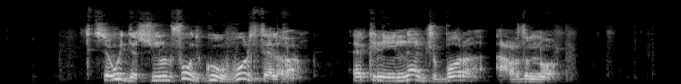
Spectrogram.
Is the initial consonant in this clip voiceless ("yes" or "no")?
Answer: yes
